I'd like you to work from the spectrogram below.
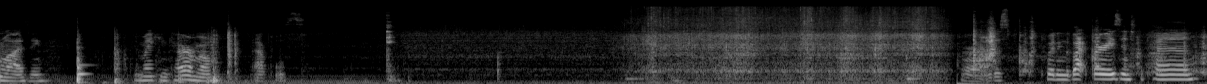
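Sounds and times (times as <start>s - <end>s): apple slices sizzling in a pot: 3.8s - 12.0s.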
